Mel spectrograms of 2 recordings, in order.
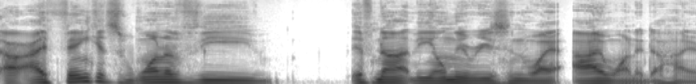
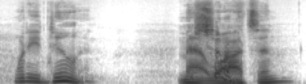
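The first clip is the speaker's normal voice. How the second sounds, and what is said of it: Imitates another person's voice. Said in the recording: “Sound like Chris Hansen. ... does a really good Chris Hansen impression.”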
